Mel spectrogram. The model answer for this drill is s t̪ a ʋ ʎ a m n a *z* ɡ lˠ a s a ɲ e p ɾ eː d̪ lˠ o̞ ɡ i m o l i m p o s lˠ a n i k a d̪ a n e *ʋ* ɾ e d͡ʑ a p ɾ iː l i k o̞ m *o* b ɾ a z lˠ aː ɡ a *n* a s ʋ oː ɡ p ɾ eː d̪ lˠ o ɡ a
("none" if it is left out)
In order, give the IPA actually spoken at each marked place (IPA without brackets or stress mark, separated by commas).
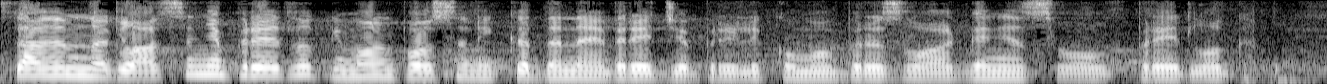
none, ʋ, o, ɲ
